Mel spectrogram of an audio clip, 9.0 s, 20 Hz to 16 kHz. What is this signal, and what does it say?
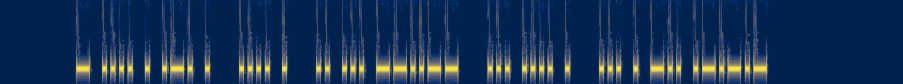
Morse code, heard as a keyed tone, about 28 wpm, 700 Hz. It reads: THERE HE IS, SHE SED.
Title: Sentences from Top 100 Words and Abbreviations 28wpm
